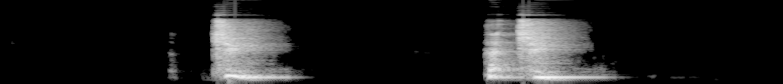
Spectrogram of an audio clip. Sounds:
Sneeze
